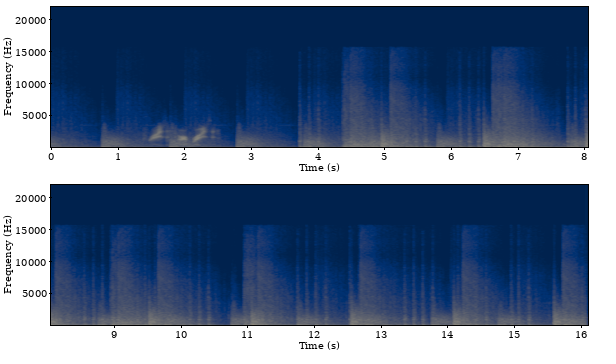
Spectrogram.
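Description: Tank cannons fire in heavy, repeated booms.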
